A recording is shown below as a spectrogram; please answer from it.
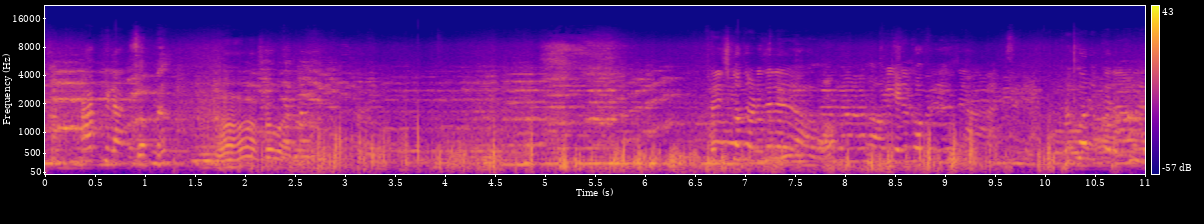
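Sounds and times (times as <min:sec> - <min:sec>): loud music: 0:00.0 - 0:08.0.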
